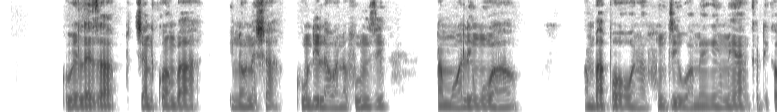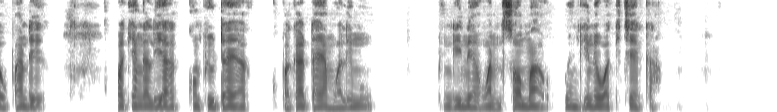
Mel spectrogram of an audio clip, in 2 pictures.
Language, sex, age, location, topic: Swahili, male, 18-24, Nairobi, education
